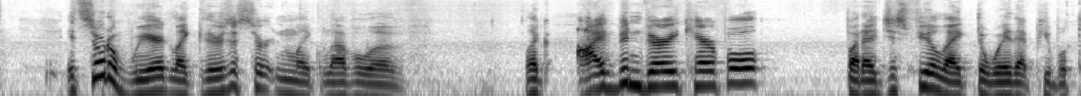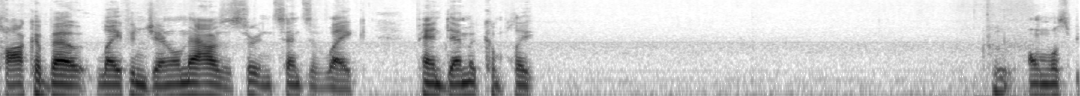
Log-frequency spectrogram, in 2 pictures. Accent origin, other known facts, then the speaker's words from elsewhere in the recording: Canada; I say this as a Canadian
